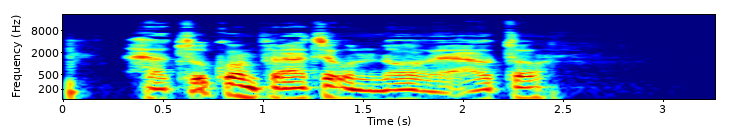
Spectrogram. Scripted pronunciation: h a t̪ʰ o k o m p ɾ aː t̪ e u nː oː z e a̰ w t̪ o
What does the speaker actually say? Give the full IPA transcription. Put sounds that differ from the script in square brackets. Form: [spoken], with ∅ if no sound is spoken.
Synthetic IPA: h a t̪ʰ [u] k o m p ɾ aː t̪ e u nː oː [v] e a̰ w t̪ o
